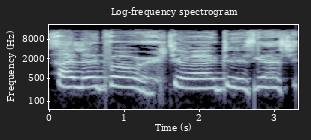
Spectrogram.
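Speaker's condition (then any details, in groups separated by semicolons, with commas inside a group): ALS; a year later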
